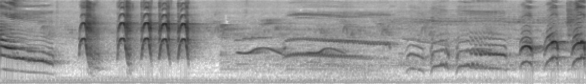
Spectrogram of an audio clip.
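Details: Singing to lure a female while dancing, a khướu da bò laughingthrush gives a falling whistled phrase, sharp repeated chips, soft wavering warbles and then bright rising whistles, all over a constant low hum.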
